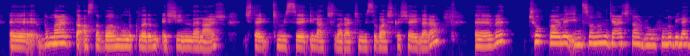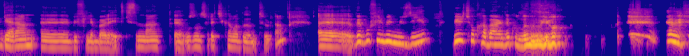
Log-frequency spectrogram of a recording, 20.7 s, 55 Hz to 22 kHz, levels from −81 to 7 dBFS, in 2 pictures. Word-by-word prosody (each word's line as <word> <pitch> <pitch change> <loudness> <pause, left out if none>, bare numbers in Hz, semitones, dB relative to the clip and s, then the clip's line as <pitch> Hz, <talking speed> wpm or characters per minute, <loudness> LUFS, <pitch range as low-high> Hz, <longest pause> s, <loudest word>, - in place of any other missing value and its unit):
Eee, 150 -2 +1
bunlar 225 +4 +1
da - - +3
aslında 160 +1 -4
bağımlılıkların 160 -1 +1
eşiğindeler, 150 0 -2 0.3
işte 145 -2 -3
kimisi 155 -2 0
ilaçlara 140 -3 -4
kimisi 140 +1 -6
başka 140 +2 -3
şeylere, 160 - -1 0.5
eee, 170 0 0
ve 280 +3 -1 0.3
çok 255 -1 -1
böyle 225 0 +4
insanın 225 +3 -1
gerçekten 215 0 -3
ruhunu 190 +3 -4
bile 210 -2 0
geren, 170 +2 0
eee, 140 -2 -3
bir 140 - -6
film 135 -1 -6
böyle 130 0 -1
etkisinden, 150 - -5 0.2
eee, - - -3
uzun 150 +1 -5
süre 150 0 -8
çıkamadığın 145 -4 -6
türden, 300 +3 -8 0.5
eee, 165 +7 +1
ve 260 0 +3
bu 290 - +1
filmin 275 -4 +5
müziği 225 - 0 0.3
birçok 290 -1 +2
haberde 210 -1 +2
kullanılıyor. 170 - +8 1.6
Evet, 270 -4 +9
165 Hz, 115 wpm, -22 LUFS, 150-220 Hz, 1.6 s, Evet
